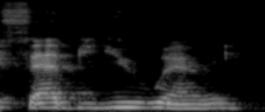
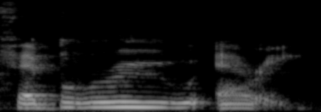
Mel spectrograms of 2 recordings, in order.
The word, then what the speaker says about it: February: is look how dispelled you people usually say febuary not February okay so are you cold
